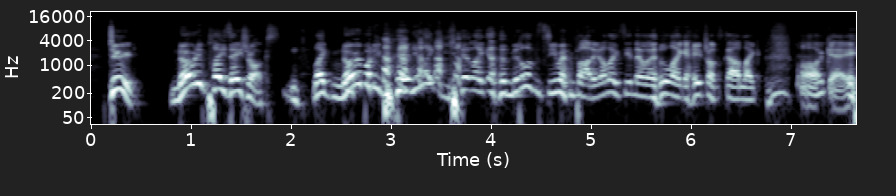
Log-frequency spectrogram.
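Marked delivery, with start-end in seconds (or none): 0.2-2.9 acted, slow, high, drawn-out yell. Retelling how a guy at a team party yelled at him, retelling someone yelling. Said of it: "he like yells at me".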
